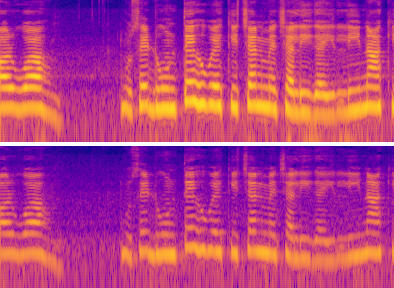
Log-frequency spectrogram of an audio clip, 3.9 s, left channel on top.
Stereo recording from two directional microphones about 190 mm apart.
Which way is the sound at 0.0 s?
45° left (ahead or behind).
